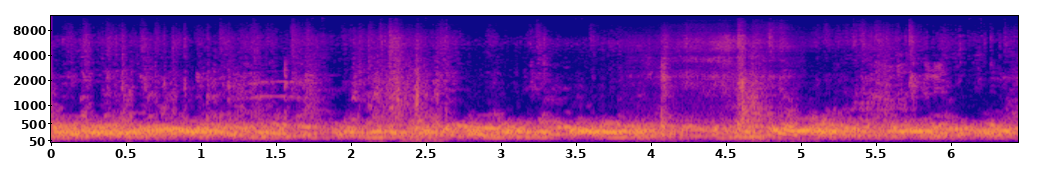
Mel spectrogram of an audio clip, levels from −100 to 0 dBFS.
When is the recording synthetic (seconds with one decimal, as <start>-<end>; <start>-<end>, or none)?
3.8-5.1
